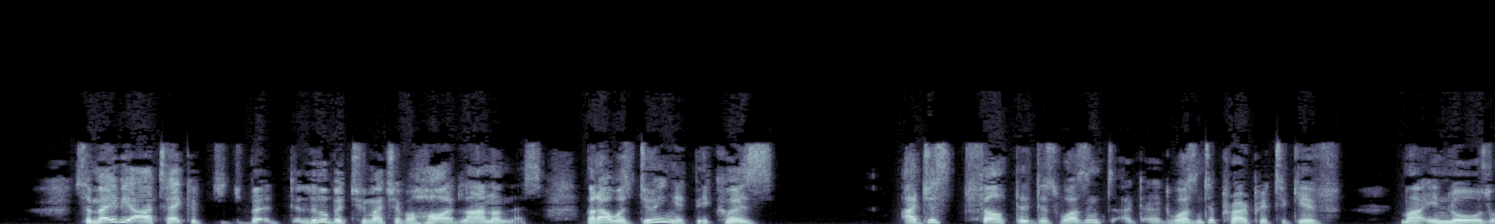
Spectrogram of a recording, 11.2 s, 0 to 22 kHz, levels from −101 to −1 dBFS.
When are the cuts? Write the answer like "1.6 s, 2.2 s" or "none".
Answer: none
